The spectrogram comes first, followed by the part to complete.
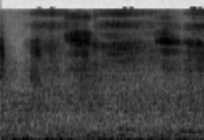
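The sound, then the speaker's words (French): A felt-tip marker slides softly across paper as a caricaturist draws in a calm place in Tunis, Tunisia, a faint continuous scratchy rubbing with small shifts as the strokes change direction, with no voices. “On entend à peine le feutre glisser sur la feuille.”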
